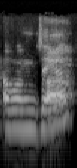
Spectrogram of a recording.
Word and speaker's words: Obongjayar: um, with Fred Wave and help me with the pronunciation, Obongjayar? – Uh, Ob- yeah, yeah, yeah, okay. – that's right.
